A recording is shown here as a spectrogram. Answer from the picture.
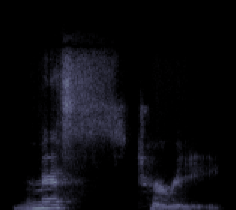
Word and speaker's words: mystery: or the accent so when we say mystery we put our we stress or say stronger this part mystery but when we add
